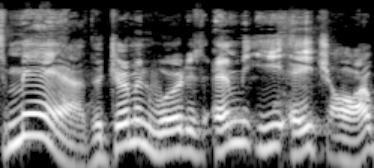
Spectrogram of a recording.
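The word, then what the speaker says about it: mehr: more than they themselves consume in german it's mere the german word is m-e-h-r which means more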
